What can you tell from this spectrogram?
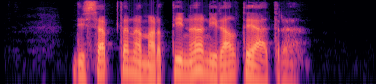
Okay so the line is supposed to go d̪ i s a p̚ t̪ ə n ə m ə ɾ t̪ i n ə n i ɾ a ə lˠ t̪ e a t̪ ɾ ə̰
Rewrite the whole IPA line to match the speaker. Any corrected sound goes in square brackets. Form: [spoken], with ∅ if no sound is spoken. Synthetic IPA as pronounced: d̪ i s a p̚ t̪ ə n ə m ə ɾ t̪ i n [əː] n i ɾ a ə lˠ t̪ e a t̪ ɾ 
